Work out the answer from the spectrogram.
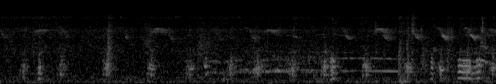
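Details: Domestic hens give a run of short, soft clucks. A few longer, drawn-out tonal calls come near the end over a quiet background hiss.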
